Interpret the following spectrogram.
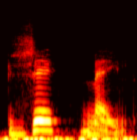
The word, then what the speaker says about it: Gmail: the number a now in French Gmail is pronounced je male and Hotmail is pronounced at mail KO is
